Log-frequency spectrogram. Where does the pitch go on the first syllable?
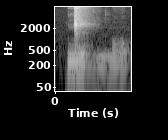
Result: falling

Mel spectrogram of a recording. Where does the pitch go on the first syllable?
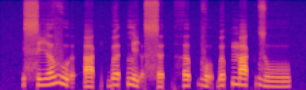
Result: rising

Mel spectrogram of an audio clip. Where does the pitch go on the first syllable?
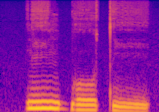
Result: high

